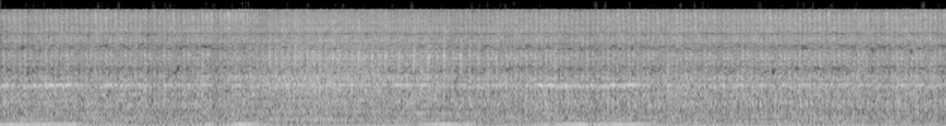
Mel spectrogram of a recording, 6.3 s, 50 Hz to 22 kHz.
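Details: Chevrolet S10 2.4 gasoline, 15W5 oil: irregular light knocking over a steady idle. Lifters, rockers, pushrods, pistons, rings and rod bearings were already replaced. The head was checked fine and the block measured within spec. Source unidentified.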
